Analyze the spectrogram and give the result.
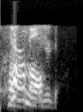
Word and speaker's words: Carmel: And am I saying it right? Carmel? Carmel? – No, Carmel. Carmel. You got it perfectly.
